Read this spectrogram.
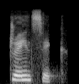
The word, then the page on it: trainsick: Indian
